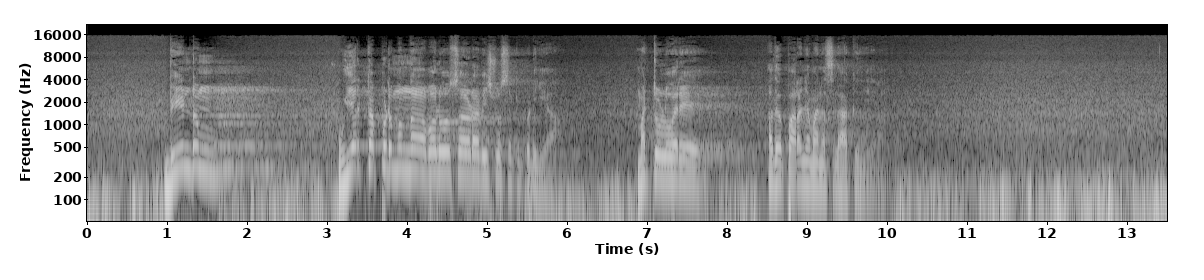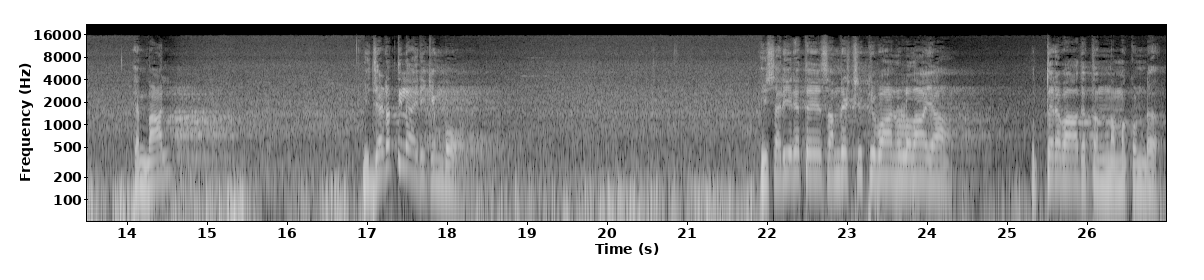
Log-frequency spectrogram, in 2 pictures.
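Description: A young man speaks with feeling into a microphone, in bursts with pauses.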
